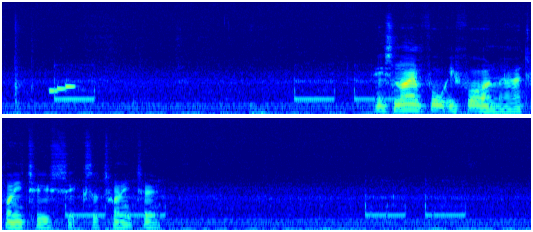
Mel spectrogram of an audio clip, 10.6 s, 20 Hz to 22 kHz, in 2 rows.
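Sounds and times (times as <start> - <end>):
electronic telephone keypad beeps dialing a phone number: 0.5 - 0.9
speech: 3.7 - 7.0.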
